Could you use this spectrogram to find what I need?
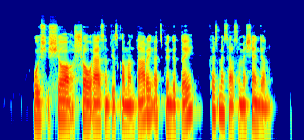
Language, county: Lithuanian, Kaunas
